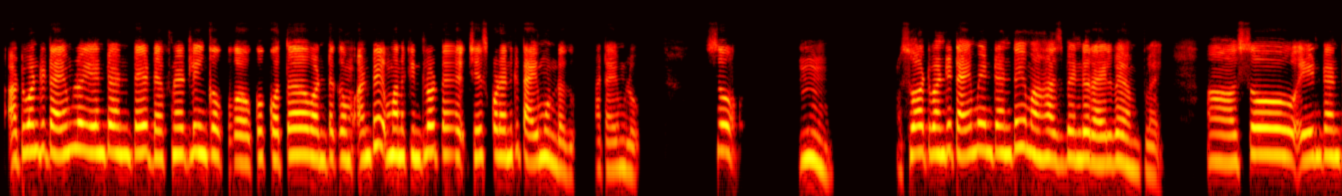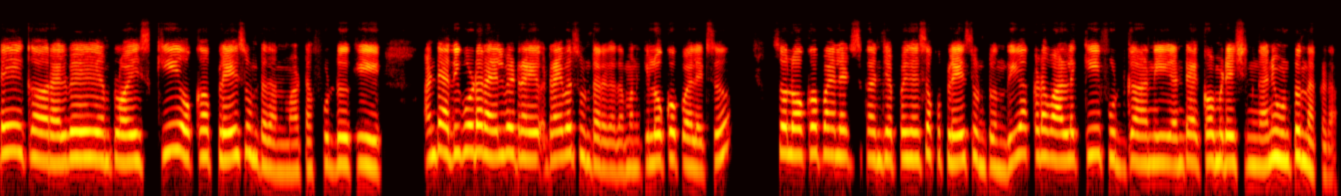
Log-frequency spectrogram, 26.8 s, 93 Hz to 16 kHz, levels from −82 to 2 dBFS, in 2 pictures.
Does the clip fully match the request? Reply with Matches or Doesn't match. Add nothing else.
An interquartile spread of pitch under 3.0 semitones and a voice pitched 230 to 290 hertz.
Doesn't match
